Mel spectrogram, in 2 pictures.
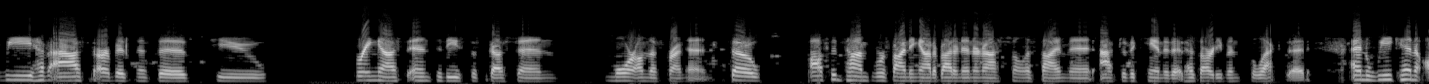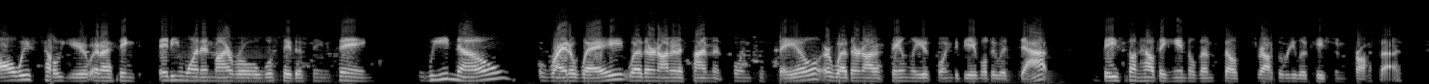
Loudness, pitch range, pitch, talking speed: -18 LUFS, 155-180 Hz, 160 Hz, 180 wpm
